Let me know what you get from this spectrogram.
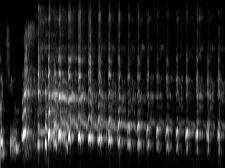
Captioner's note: laughter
